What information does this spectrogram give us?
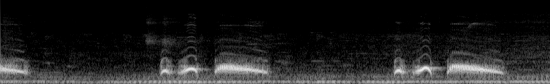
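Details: Female spotted dove calling to the male: two soft phrases, each two short rounded coos followed by one long drawn, slightly falling coo, about two seconds apart, over a low steady hum.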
